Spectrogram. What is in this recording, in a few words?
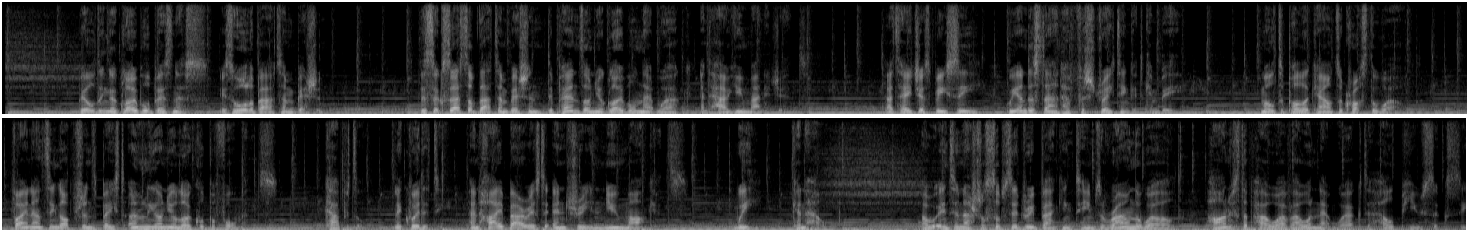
Corporate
